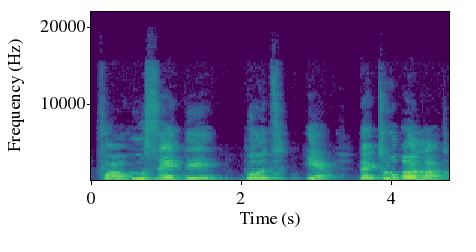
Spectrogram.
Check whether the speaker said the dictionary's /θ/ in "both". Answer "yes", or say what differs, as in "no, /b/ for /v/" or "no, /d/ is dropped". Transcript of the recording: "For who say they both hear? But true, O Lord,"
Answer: no, /t/ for /θ/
